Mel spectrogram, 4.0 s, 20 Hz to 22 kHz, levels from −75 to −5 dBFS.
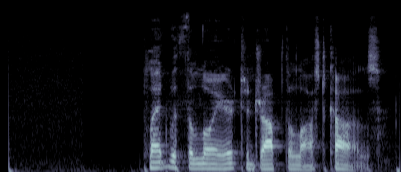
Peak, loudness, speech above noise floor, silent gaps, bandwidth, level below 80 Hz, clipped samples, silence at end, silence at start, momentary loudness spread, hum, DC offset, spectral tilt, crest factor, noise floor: -8 dBFS; -28 LUFS; 38 dB; none; 16 kHz; -54 dBFS; under 0.1%; 0 s; 0.1 s; 7 LU; none; under 0.1%; -5 dB/octave; 22 dB; -65 dBFS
